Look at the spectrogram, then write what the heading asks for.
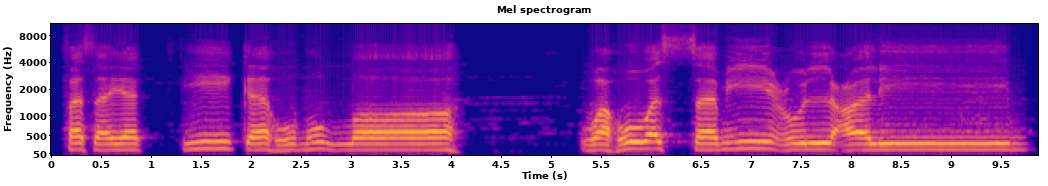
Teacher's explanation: ہا کے اوپر پیش ہے، واؤ کے لیے شفتین گول ہوں گے، ہا کے لیے بھی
